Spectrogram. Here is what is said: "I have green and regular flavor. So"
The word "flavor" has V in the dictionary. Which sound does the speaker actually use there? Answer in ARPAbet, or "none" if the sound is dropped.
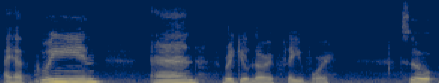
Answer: V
